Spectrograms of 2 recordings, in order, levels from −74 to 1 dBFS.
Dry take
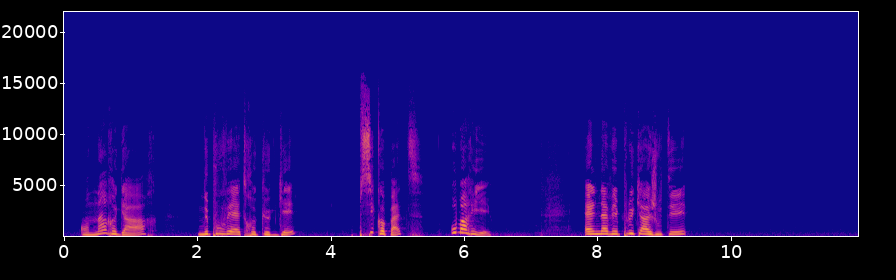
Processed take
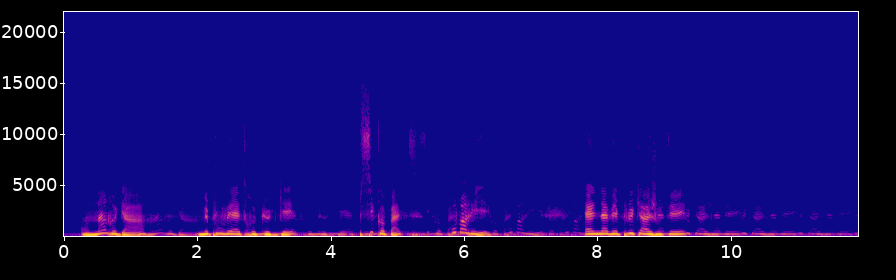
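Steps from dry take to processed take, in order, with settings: drawn EQ curve 120 Hz 0 dB, 180 Hz +15 dB, 460 Hz −13 dB, 940 Hz −29 dB, 1,400 Hz −16 dB, 2,000 Hz +1 dB, 3,100 Hz −14 dB, 5,900 Hz −28 dB, 10,000 Hz −16 dB
repeating echo 846 ms, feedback 53%, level −21 dB
level +3 dB

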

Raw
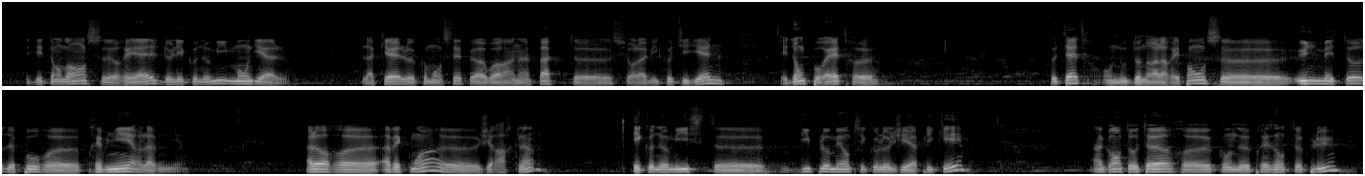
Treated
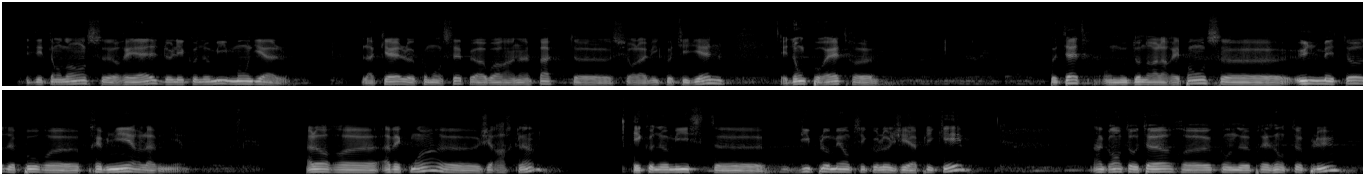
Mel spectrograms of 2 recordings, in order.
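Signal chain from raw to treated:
noise gate with hold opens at −50 dBFS
drawn EQ curve 110 Hz 0 dB, 240 Hz +5 dB, 410 Hz −1 dB, 700 Hz −23 dB, 1,500 Hz 0 dB
in parallel at −2.5 dB: downward compressor, threshold −36 dBFS, peak gain reduction 20 dB
on the sum: level −5.5 dB

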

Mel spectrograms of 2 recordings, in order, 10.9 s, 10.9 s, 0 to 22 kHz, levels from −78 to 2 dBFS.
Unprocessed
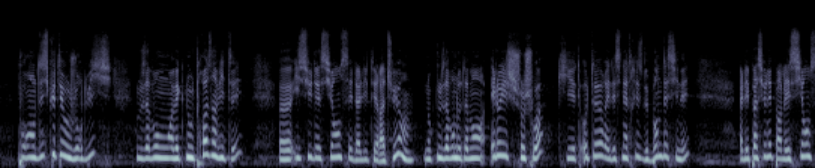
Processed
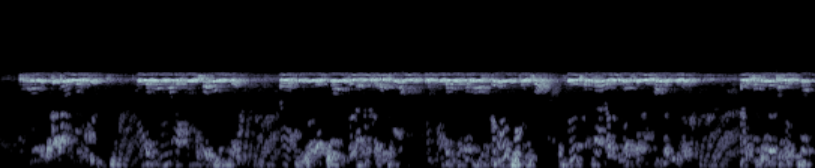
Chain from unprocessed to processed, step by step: peak hold with a decay on every bin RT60 0.59 s
flat-topped bell 830 Hz −9.5 dB 3 octaves
flanger swept by the level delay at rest 2.3 ms, full sweep at −25.5 dBFS
spectral peaks only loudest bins 32
voice inversion scrambler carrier 3,300 Hz
downward compressor 4 to 1, threshold −28 dBFS, peak gain reduction 9.5 dB
on a send: delay with a high-pass on its return 195 ms, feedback 52%, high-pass 2,500 Hz, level −23 dB
on the sum: automatic gain control gain up to 14 dB
brickwall limiter −14 dBFS, peak gain reduction 8.5 dB
high-pass filter sweep 510 Hz → 82 Hz, 0:00.99–0:01.52
string-ensemble chorus
level +2.5 dB

